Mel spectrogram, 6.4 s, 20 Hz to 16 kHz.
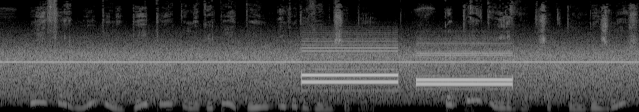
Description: Aircraft SELCAL, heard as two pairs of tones, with radio static and a steady whistle near 2230 Hz. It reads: MR-LP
